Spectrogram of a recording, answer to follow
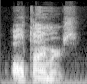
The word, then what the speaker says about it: Alzheimer's: Alzheimer's. The memory loss bullshit. Yeah, it's Alzheimer's. That's what I said. There's no D. It's Alzheimer's. Alzheimer's. It sounds like you're pronouncing a D in there.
